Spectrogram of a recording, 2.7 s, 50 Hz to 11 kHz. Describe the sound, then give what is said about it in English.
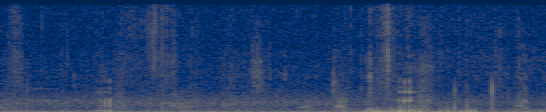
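Grunting from 17 piglets and 2 young female pigs nesting and rooting on a small plot of land at Michigan State University: continuous low, rough grunts that swell louder toward the end, with no voices. “at Michigan State University, 17 piglets and 2 gilts are happily nesting and rooting on a small plot of land that they call home.”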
